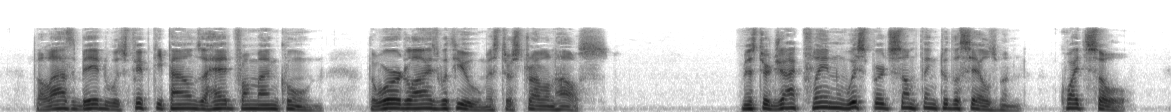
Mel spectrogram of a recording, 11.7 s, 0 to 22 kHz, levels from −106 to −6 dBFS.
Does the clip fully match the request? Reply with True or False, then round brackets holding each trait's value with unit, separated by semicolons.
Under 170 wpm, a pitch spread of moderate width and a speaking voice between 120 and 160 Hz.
True (140 wpm; 4.7 semitones; 135 Hz)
